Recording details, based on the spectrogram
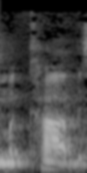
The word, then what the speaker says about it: macabre: 이 말은 그 마지막 re 묵음입니다. 그래서 그냥 macabre이라고 하시면 돼요. 무시무시한, 아주 무서운, 끔찍한. Okay, it was a macabre scene이라고 하시면 되고 masquerade. mask에서 왔어요. M-A-S-K.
